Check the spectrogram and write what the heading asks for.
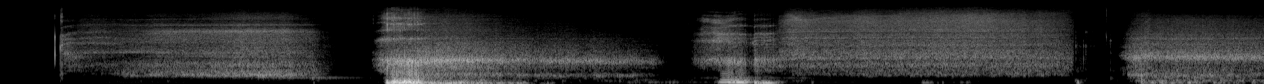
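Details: Snoring: long rushing breaths with a rough snort at the start of some cycles, separated by brief silences.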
